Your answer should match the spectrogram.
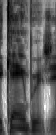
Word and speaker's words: Cambridge: Yeah, Cambridge.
